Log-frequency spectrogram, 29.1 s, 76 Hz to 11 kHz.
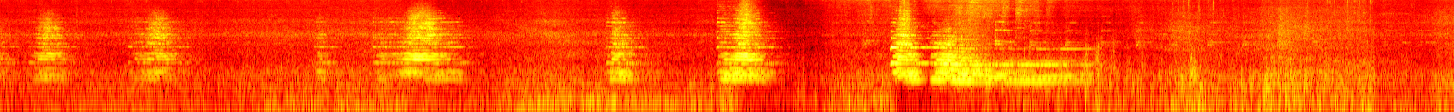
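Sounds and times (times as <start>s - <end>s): train air horn blasts: 0.0s - 1.6s, 2.6s - 4.0s, 6.3s - 9.6s, 12.1s - 13.1s, 14.3s - 15.7s, 17.8s - 22.2s
low train rumble: 0.0s - 29.0s.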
